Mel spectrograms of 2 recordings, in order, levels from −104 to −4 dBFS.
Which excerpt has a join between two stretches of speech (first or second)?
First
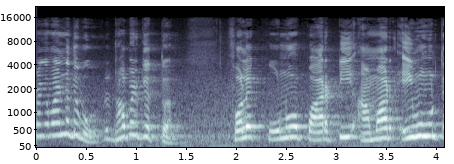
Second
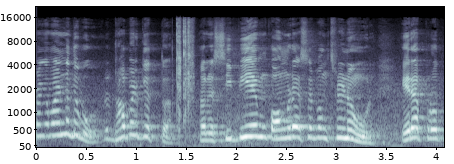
second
